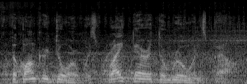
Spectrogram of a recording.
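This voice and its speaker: An actor playing a gruff, ruthless American intelligence operative and war veteran, pressing and commanding, in a video game cutscene. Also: male voice, on the low side, sing-song, moderate pace, very noisy. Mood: insistent, commanding. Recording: music behind.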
